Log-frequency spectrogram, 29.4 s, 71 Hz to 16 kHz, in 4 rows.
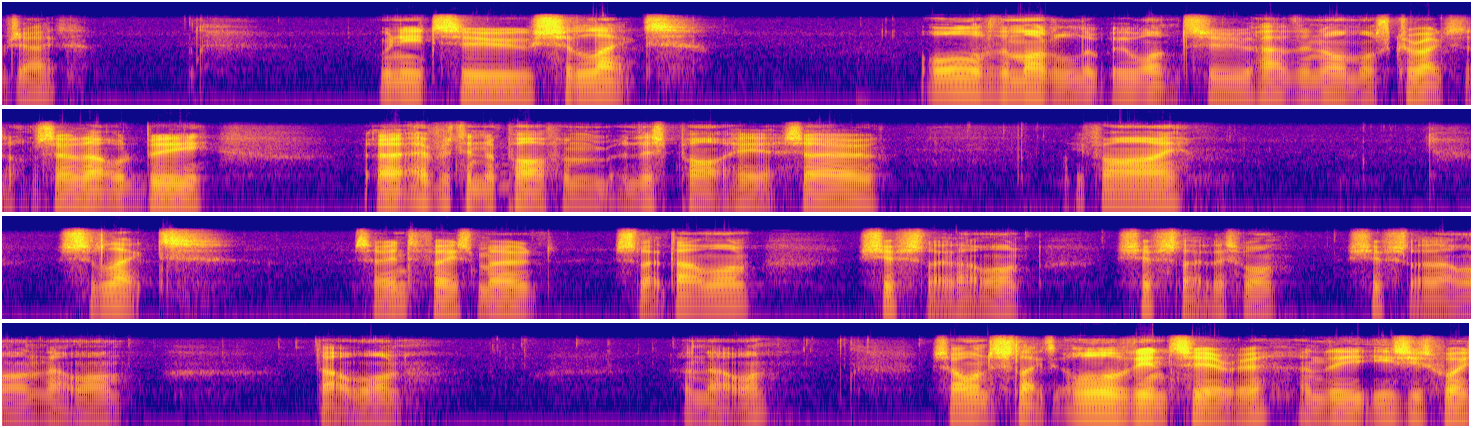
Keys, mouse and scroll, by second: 0.3 Tab, 1.1 middle click, 5.9 middle click, 7.1 ctrl+middle click, 7.9 middle click, 14.4 3, 15.4 middle click, 17.5 click, 18.0 middle click, 19.1 shift+click, 19.6 middle click, 20.3 shift+click, 20.7 middle click, 21.5 shift+click, 22.3 shift+click, 22.5 middle click, 23.5 shift+click, 24.7 middle click, 25.5 shift+click, 26.0 ctrl+middle click, 26.3 middle click, 27.0 ctrl+middle click, 27.3 shift+middle click.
